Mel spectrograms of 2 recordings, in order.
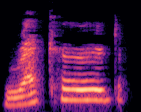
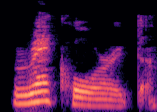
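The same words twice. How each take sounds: First: "record" as REK-erd, weak second vowel; reduced second vowel. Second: "record" as REK-ord, clear O; full O vowel. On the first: Teacher allowing two noun forms, "record" said REK-erd. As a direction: stress the start of "record" and end on -erd. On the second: Teacher allowing two noun forms, "record" said REK-ord with an O. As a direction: stress the start of "record", keep a round O in -cord. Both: Shown as a demonstration. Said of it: "You can also pronounce this one as O".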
